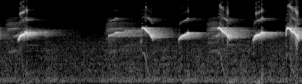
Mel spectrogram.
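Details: Brown-throated sunbird calling to challenge rivals: one high chirp, a short silence, then five quick, sharp, down-slurred notes in close succession.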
